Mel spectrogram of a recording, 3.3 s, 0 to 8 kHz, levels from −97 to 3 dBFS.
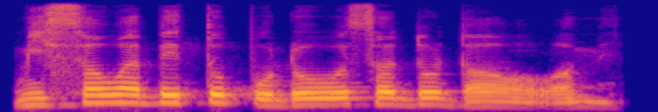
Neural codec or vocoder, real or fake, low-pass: none; real; 7.2 kHz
